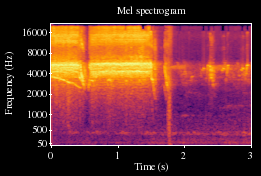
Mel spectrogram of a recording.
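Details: Weaver birds building a nest: one gives a high, buzzy sizzling chatter for about a second and a half, then breaks into scattered soft chips.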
